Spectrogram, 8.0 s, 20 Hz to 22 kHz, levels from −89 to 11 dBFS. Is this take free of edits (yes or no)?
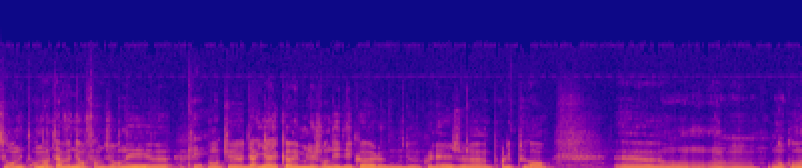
yes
